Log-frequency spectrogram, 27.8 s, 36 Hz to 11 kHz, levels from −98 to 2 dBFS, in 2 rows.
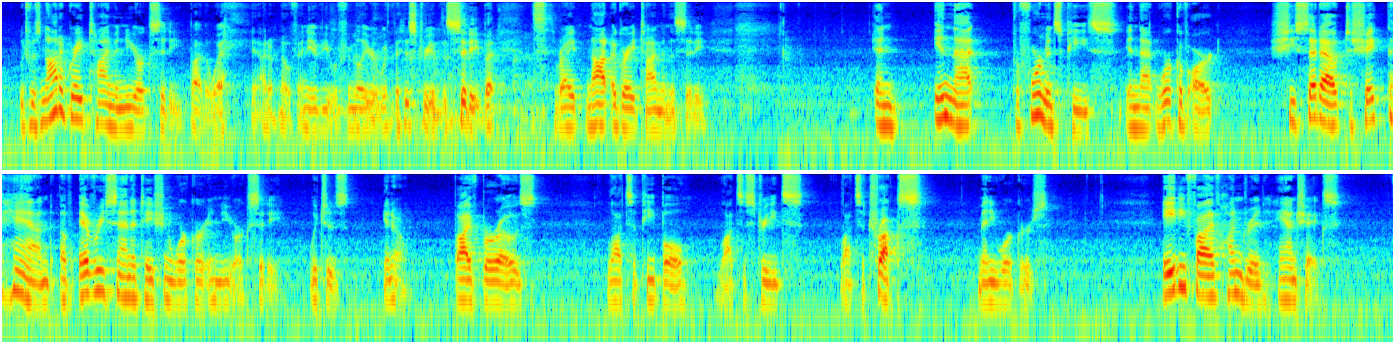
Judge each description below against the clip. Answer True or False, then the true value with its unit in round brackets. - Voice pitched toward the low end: False (150 Hz)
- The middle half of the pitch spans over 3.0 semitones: True (4.5 semitones)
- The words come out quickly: False (175 wpm)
